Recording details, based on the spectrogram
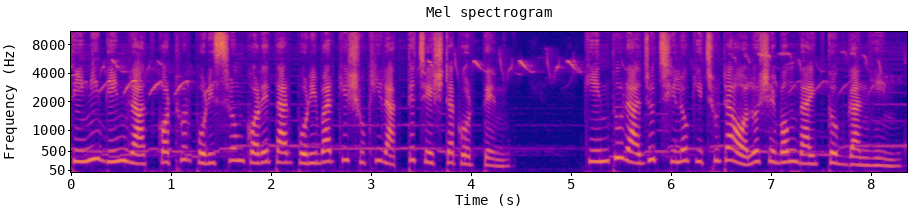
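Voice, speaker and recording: High-voiced woman narrating a moral story. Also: moderate pace, darkish tone, faint music behind.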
